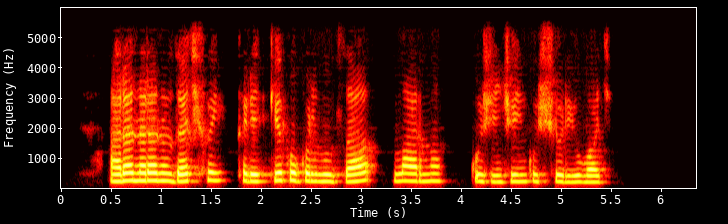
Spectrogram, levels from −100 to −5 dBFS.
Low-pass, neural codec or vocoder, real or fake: 5.4 kHz; codec, 16 kHz, 8 kbps, FunCodec, trained on LibriTTS, 25 frames a second; fake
